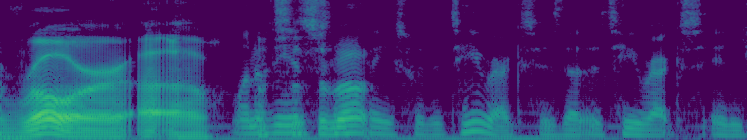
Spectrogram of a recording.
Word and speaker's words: T-Rex: I'm talking about here the way that he says T-Rex he said T-Rex and not T-Rex the emphasis was on a different syllable you know he's emphasizing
